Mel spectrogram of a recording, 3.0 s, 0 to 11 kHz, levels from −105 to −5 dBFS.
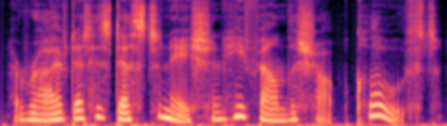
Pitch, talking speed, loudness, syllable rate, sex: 195 Hz, 180 wpm, -18 LUFS, 5.4 syllables/s, female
